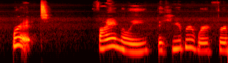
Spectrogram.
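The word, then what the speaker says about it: ברית: word for Covenant breath the Hebrews however never pronounce their H's incidentally this ancient Hebrew trait is also a modern British trait the Hebrew word for Covenant therefore would be pronounced in its anglicized form as Brit finally the Hebrew word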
